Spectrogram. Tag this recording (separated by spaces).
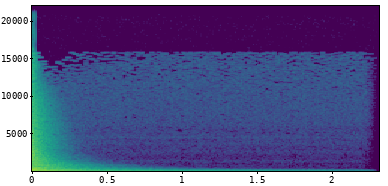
mid tom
